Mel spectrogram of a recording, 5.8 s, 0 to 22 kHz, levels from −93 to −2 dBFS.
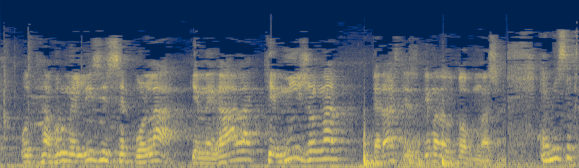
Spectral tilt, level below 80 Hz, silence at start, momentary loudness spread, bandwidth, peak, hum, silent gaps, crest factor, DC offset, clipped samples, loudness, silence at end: -5 dB/octave; -30 dBFS; 0 s; 5 LU; 11 kHz; 0 dBFS; none; none; 16 dB; under 0.1%; under 0.1%; -16 LUFS; 0 s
